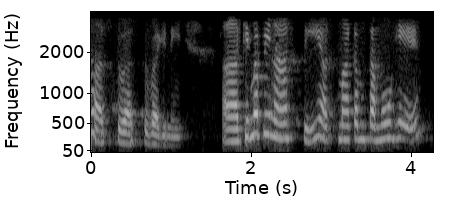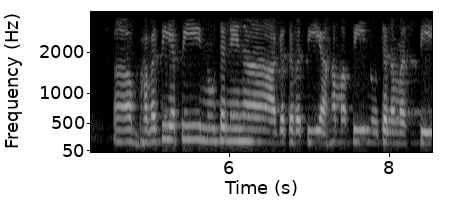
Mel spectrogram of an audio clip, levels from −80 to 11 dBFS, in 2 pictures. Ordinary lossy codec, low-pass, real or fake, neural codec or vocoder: MP3, 24 kbps; 3.6 kHz; real; none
